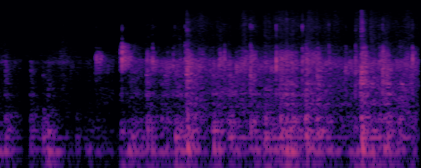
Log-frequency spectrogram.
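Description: Audience applauding, swelling in about a second in and going on densely.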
